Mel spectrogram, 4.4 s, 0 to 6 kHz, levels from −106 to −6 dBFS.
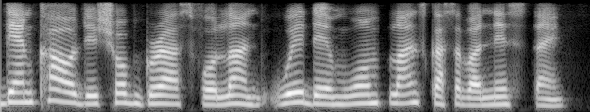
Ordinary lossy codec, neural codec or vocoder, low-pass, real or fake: none; codec, 16 kHz, about 1 kbps, DyCAST, with the encoder's durations; 5.4 kHz; fake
